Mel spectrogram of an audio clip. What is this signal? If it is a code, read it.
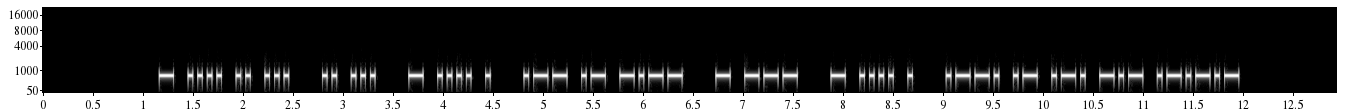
Morse code, heard as a keyed tone, about 25 wpm, 700 Hz. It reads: THIS IS THE WAY TO THE PARK.
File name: practice / 25wpm / Sentences with 4-Word Phrases - 25wpm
